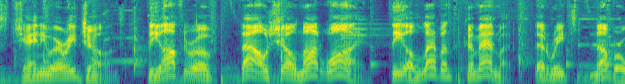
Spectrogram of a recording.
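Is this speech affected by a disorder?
No.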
